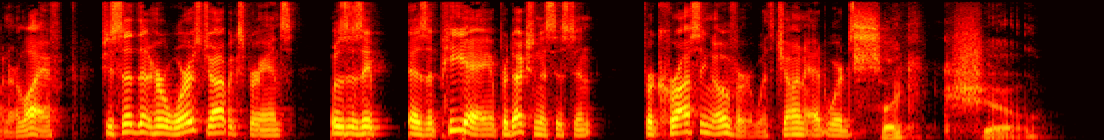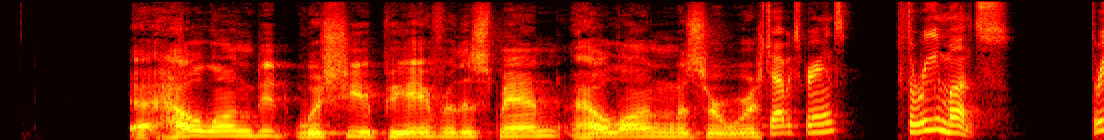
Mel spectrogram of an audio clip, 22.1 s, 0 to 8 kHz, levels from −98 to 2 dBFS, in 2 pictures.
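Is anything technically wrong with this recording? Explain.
Yes. From 8.54 s to 18.66 s, just before "job experience", the speech drops a full octave and runs at half speed, sounding low and dragging. This is a wrong sample rate: samples played without conversion at half their recorded rate, which fits 32 kHz audio played at 16 kHz.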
